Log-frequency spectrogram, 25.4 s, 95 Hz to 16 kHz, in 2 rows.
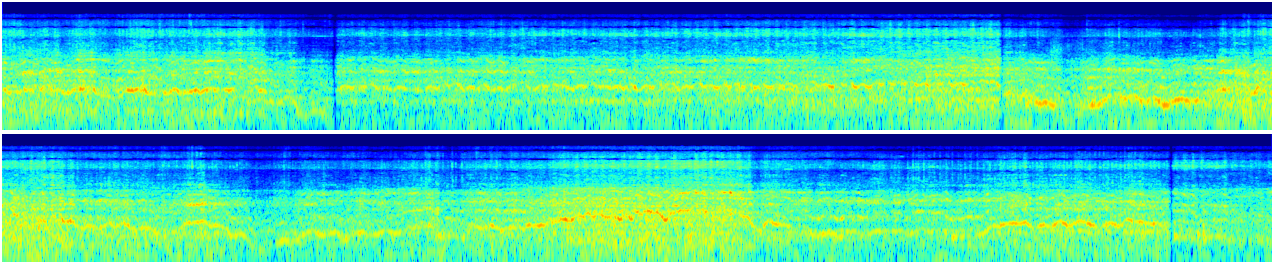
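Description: Brushed 540 45T electric motor and gear train of a 1/10 scale RC rock crawler whining as it climbs rocks and mud. The pitch wavers up and down with throttle and load, with brief dips where the motor eases off.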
